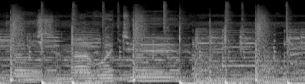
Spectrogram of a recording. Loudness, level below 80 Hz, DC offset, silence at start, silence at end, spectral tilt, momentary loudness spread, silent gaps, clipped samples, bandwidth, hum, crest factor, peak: -19 LUFS; -24 dBFS; under 0.1%; 0 s; 0 s; -4.5 dB/octave; 2 LU; none; under 0.1%; over 20 kHz; none; 14 dB; -4 dBFS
